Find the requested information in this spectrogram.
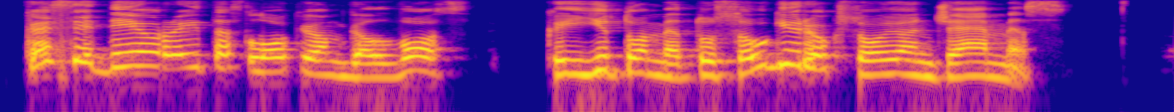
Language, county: Lithuanian, Šiauliai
